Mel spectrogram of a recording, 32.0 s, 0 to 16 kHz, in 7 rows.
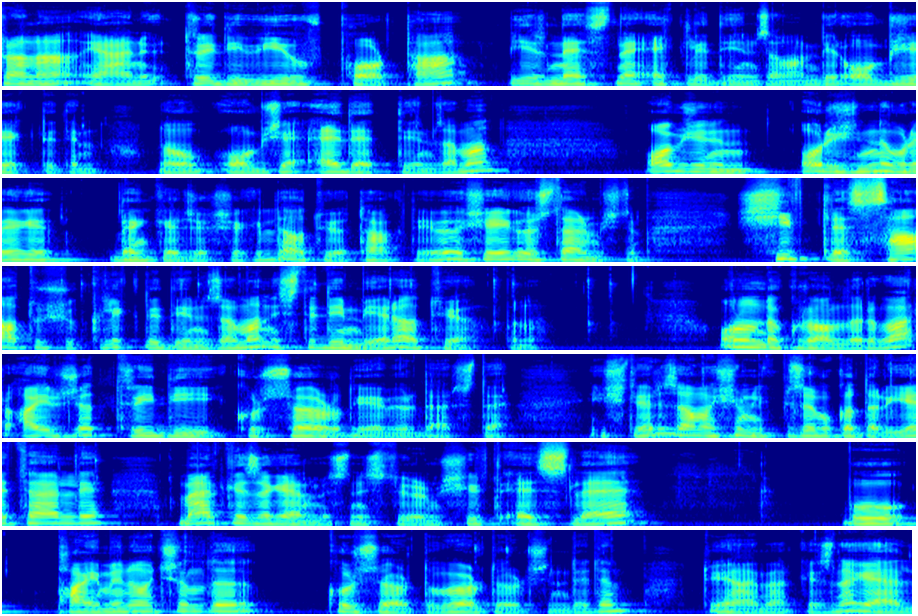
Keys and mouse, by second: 12.0 shift+click, 13.5 shift+click, 14.2 shift+click, 14.8 shift+click, 15.3 shift+click, 15.8 shift+click, 16.4 shift+click, 22.0 shift+click, 22.4 shift+click, 23.4-23.7 shift+drag, 25.3 shift+s.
